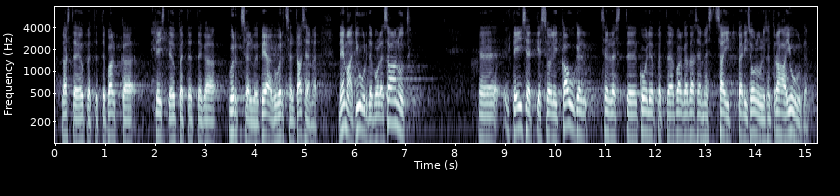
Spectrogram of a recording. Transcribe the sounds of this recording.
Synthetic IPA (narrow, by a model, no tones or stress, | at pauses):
lɑst̪ejɑɤpːˑe̞t̪ːˑɑt̪ːˑe̞pɑlkːˑɑ | t̪e̞jst̪e̞ɤpːˑe̞t̪ːˑɑjɑt̪ːˑe̞ɡ̥ɑvɤrt̪se̞lvɯjpe̞ɑeɡ̥ɑvɤrt̪se̞lt̪ɑse̞me̞lne̞mɑd̪̥juːrd̪e̞po̞le̞sɑːnud̪̥ | t̪e̞jse̞d̪̥ke̞so̞lʲid̪̥kɑwɡ̥e̞lse̞lːe̞st̪ko̞ːlʲiɤpːˑe̞t̪ːˑɑjɑpɑlɡɑt̪ɑse̞me̞st̪sɑjd̪̥pæɾiso̞lulise̞lt̪rɑɦɑjuːrd̪̥e̞̰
